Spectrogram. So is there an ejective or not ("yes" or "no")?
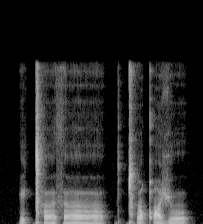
yes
